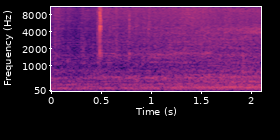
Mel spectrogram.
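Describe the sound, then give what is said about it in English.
An ice cream truck passes, its engine a steady low rumble that swells slightly as it goes by, with no voices present. “That was the ice cream truck, in case you were wondering.”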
